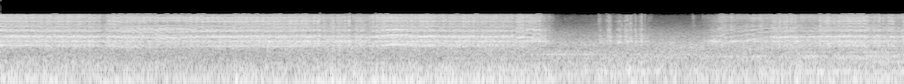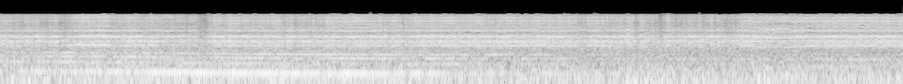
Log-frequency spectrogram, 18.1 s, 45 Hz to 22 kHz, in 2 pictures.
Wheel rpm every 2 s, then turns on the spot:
200, 200, 140, 70, 190, 200, 200, 200, 200.
none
